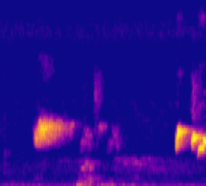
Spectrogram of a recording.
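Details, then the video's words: A young red-whiskered bulbul, two months caged, sunning in the morning, gives bright, slurred whistled phrases, a strong opening burst and another near the end, with a faint low murmur between. "Chào mào hót hay"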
